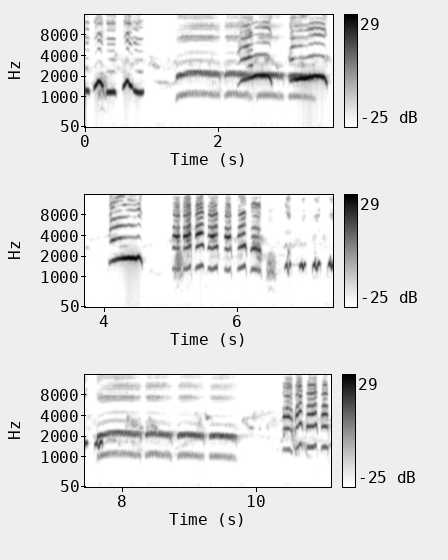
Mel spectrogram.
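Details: Female and male laughingthrushes, the male delivering a wild-forest style song meant to excite another male: long rich tones, then a rapid series of short clipped notes, then more drawn-out harmonic phrases.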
